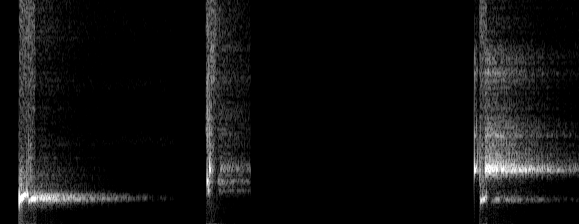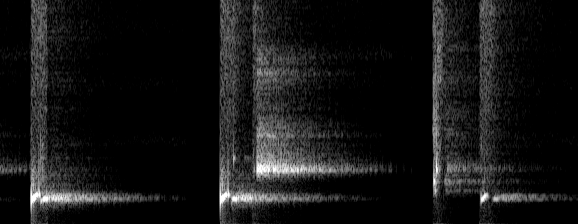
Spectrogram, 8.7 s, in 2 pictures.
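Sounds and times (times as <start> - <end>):
water drops: 0.2 - 0.8, 3.6 - 5.2, 6.0 - 8.5.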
